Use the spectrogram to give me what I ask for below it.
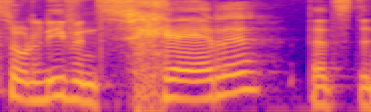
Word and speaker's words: Lieven: So leave in that's the name. It's the typical sound in Dutch.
